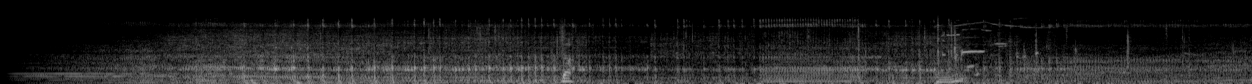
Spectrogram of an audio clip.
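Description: Auto-rickshaw engine running, fading in over the first couple of seconds and holding steady for about the first half.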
